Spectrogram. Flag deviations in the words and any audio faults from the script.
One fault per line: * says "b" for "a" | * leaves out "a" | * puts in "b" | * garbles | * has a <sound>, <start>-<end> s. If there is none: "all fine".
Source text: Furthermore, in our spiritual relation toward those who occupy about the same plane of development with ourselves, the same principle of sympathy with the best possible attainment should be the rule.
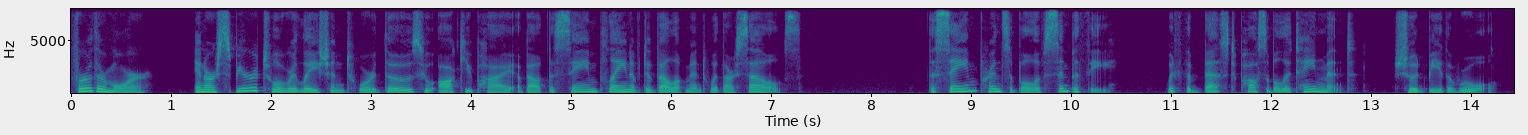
all fine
